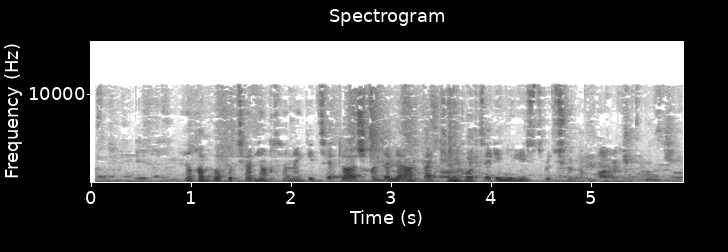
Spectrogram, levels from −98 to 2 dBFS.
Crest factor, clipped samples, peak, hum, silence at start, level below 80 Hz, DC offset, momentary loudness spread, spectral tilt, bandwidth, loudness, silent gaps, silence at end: 18 dB; under 0.1%; -8 dBFS; none; 0.05 s; -44 dBFS; under 0.1%; 15 LU; -4.5 dB/octave; 11.5 kHz; -25 LUFS; none; 0 s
